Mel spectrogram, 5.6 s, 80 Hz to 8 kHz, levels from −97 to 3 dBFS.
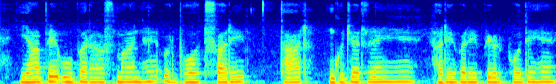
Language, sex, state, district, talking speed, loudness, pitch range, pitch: Hindi, male, Bihar, Samastipur, 160 wpm, -28 LUFS, 160-170 Hz, 165 Hz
